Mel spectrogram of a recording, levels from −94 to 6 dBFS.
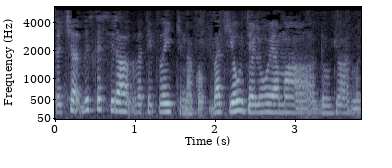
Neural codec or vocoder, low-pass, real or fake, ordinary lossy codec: none; 5.4 kHz; real; MP3, 24 kbps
